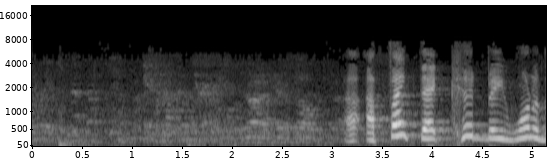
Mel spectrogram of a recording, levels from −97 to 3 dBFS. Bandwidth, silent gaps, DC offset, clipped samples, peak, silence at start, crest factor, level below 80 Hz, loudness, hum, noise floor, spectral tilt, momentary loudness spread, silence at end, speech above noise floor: 7.6 kHz; none; under 0.1%; under 0.1%; -8 dBFS; 0.15 s; 22 dB; -62 dBFS; -26 LUFS; none; -54 dBFS; -4.5 dB/octave; 27 LU; 0 s; 29 dB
